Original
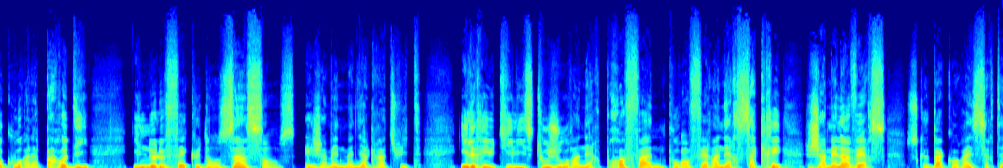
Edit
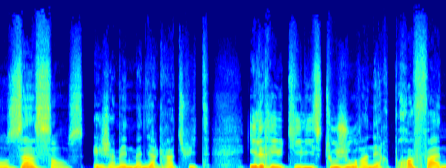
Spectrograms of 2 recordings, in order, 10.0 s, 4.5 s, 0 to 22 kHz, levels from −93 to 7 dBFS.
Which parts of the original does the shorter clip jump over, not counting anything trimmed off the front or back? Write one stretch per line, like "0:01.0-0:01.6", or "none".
none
